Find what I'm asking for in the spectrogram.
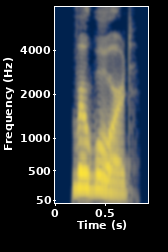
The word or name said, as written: reward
